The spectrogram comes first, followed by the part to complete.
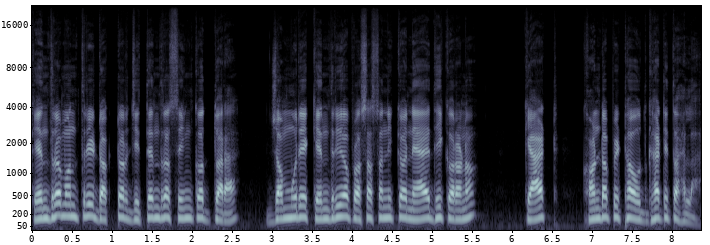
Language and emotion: Odia, neutral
